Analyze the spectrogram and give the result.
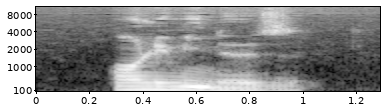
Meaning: female equivalent of enlumineur
- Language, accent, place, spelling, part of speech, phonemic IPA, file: French, France, Lyon, enlumineuse, noun, /ɑ̃.ly.mi.nøz/, LL-Q150 (fra)-enlumineuse.wav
